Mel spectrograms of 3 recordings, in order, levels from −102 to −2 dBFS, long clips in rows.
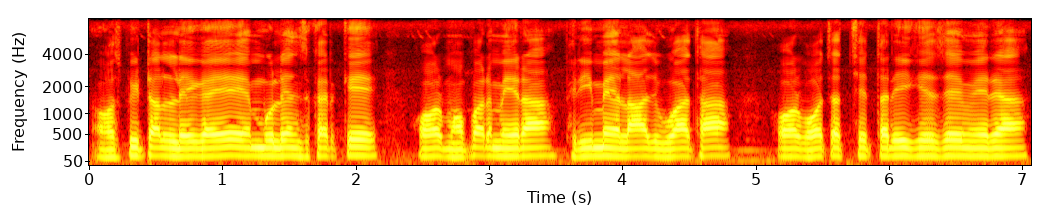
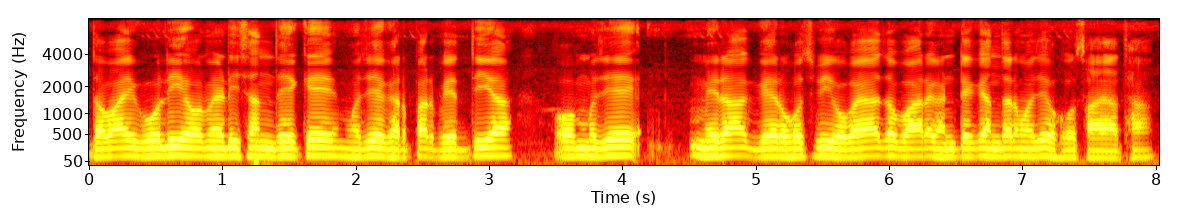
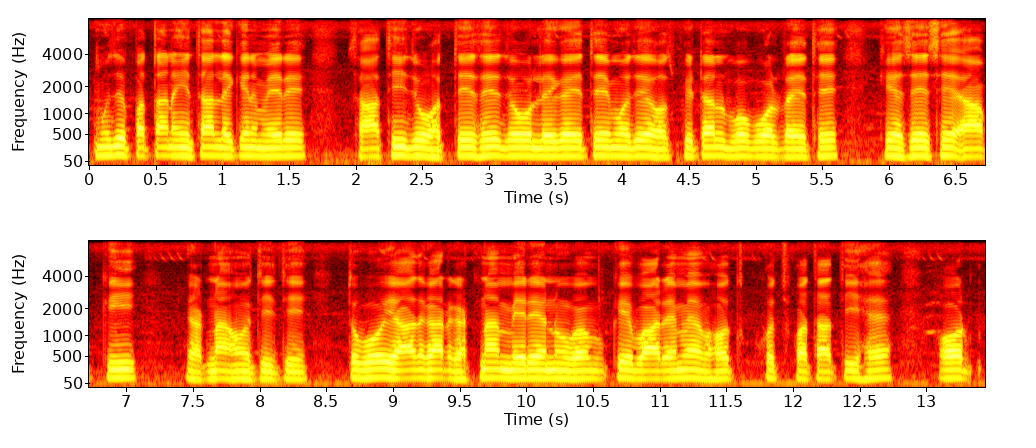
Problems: none marked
